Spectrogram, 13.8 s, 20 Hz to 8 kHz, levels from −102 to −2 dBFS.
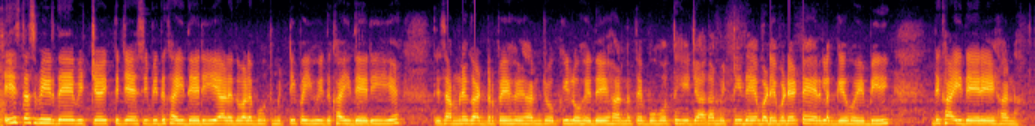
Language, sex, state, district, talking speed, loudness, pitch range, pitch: Punjabi, female, Punjab, Kapurthala, 205 wpm, -14 LUFS, 200-220 Hz, 205 Hz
